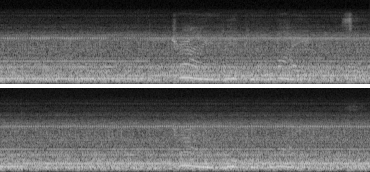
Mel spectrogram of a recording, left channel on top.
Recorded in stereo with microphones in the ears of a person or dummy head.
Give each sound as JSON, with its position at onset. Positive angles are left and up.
{"t": 1.7, "sound": "a woman speaking", "side_deg": 75, "distance_m": 1.7}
